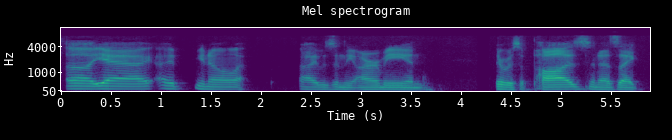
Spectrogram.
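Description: A man talking informally as a co-host in a relaxed podcast conversation. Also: mid-range voice, normal speed, clean tone. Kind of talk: casual chat. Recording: slightly dull but dry recording.

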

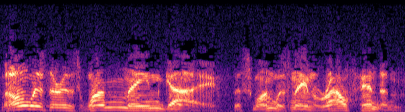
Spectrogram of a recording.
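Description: An actor playing a wisecracking but good-hearted American private eye, narrating and acting in an old-time radio drama. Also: male voice, mid-range voice, animated, unhurried, pushed and bright, breathy edge, lo-fi sound, exaggerated voice. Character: wisecracking, good-hearted tough New York private detective.

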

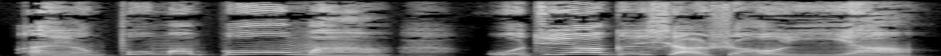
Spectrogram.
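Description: A woman's voice: sits high, very animated, no room sound, clean studio sound, voice pushed up. Woman playing a sweet, clingy spoiled little sister. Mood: delighted, coquettish. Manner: cutesy wheedling with drawn-out words. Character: sweet, clingy, spoiled teenage younger sister, coquettish and pleading. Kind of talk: Chinese audio drama acting.

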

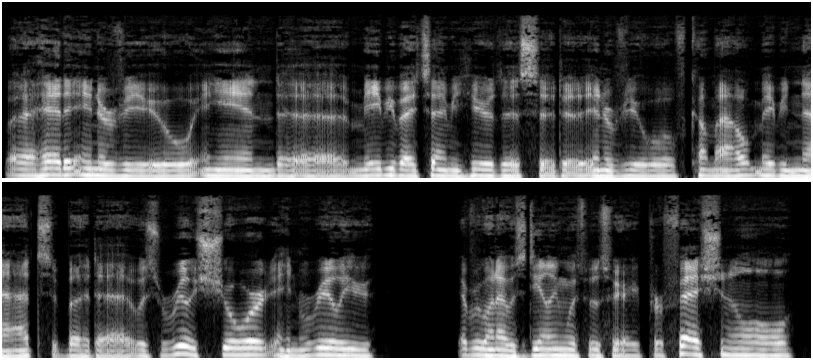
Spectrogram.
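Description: A man hosting a sleep podcast in a creaky, tired voice, rambling haltingly through tangents and often interrupting himself. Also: medium pitch, little pitch movement, darkish tone, no echo, studio quality. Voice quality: creaky, croaky voice. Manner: meandering, halting, self-interrupting, trailing off. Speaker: podcast host.

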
